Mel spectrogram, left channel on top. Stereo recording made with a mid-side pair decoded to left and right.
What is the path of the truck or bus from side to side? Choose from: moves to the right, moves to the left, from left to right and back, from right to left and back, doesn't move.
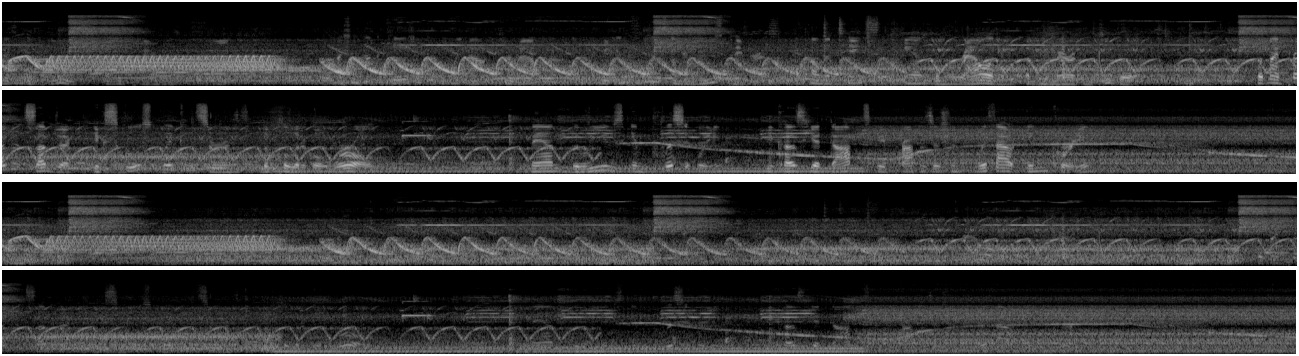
doesn't move.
